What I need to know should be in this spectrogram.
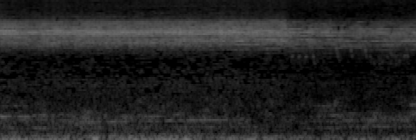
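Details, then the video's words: Cicada (Cicadoidea) song, given by males in the warm part of the year: a continuous, shrill, even buzz held throughout, easing slightly toward the end, over soft low background noise. "O "canto" da cigarra"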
